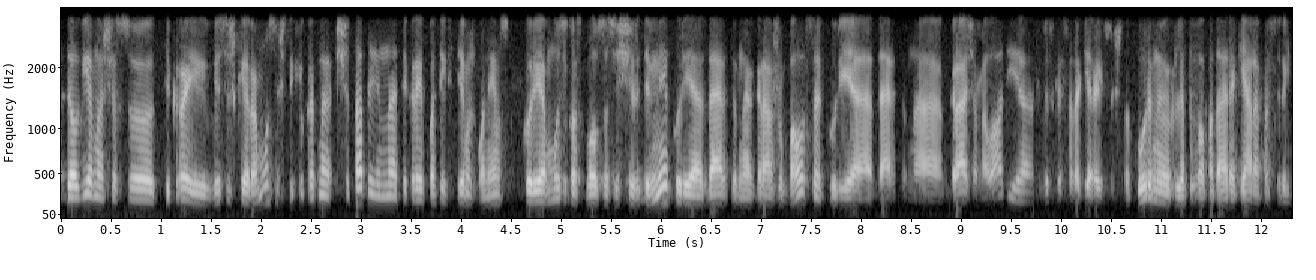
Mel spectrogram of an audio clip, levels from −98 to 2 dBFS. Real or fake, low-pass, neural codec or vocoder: real; 3.6 kHz; none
